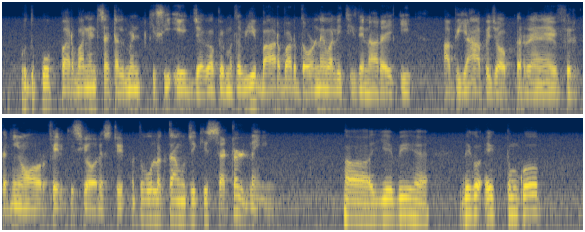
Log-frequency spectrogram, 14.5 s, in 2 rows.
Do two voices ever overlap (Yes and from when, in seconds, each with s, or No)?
No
